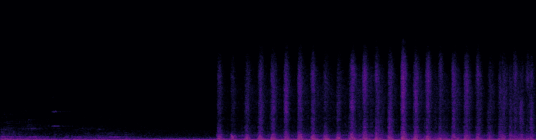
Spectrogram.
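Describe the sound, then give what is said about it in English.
A low, steady rumble gives way to a train carriage riding along the rails, its rapid rhythmic clatter and hiss growing loud and continuing steadily to the end. “I boarded the train.”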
